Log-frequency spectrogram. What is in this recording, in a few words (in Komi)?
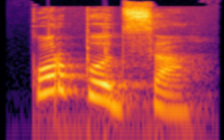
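кор пӧдса, Komi, female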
